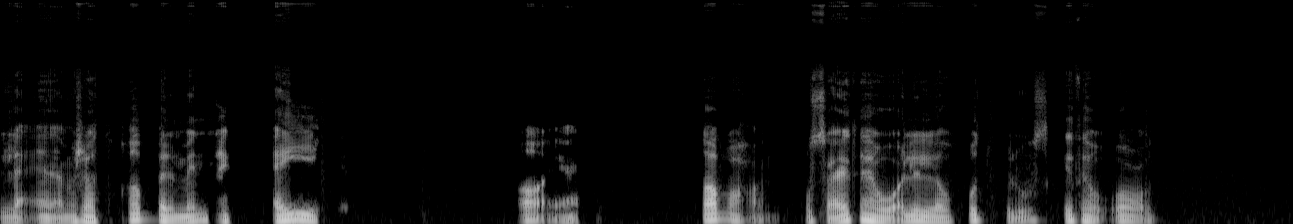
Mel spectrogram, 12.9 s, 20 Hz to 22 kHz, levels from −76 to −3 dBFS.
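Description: Throughout, the speech is stereo read as mono. Left and right samples play in sequence as one channel, so everything runs at half speed, an octave low.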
